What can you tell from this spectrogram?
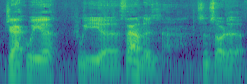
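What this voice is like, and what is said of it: Deep character voice. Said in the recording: “with such a deep voice.”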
